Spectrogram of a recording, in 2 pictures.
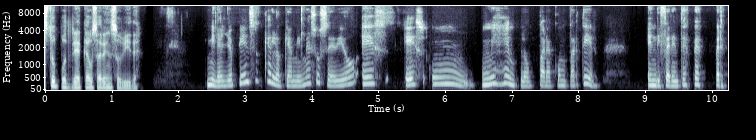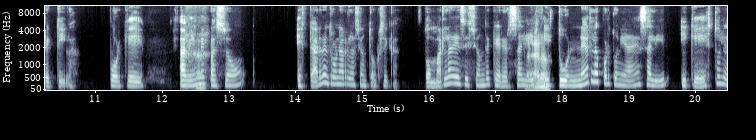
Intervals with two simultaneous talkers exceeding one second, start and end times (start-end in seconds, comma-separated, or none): none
